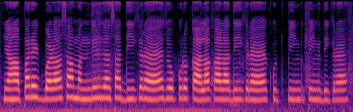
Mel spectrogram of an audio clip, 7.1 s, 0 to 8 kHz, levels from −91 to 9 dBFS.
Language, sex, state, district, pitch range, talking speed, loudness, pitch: Hindi, female, Bihar, Saharsa, 230-255 Hz, 185 wpm, -19 LUFS, 235 Hz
